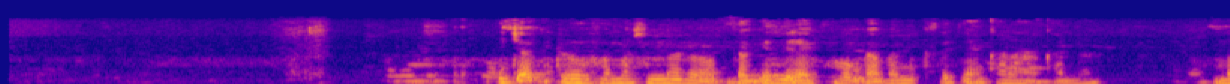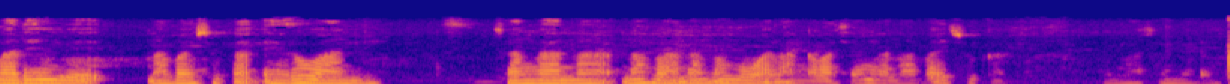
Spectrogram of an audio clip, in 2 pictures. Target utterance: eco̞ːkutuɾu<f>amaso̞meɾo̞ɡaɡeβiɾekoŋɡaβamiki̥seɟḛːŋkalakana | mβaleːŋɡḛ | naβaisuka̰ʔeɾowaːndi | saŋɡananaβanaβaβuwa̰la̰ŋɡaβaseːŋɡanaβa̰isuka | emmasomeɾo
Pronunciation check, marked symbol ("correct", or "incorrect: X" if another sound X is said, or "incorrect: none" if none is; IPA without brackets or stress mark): correct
